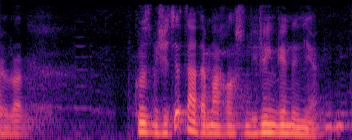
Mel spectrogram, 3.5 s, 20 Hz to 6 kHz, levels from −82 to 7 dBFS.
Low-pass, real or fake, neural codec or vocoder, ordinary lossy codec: 5.4 kHz; fake; codec, 16 kHz in and 24 kHz out, 1.1 kbps, FireRedTTS-2 codec; none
